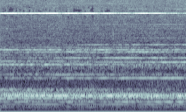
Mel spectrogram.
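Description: Background music: a steady, dark ambient drone of several held tones, without beat or change.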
